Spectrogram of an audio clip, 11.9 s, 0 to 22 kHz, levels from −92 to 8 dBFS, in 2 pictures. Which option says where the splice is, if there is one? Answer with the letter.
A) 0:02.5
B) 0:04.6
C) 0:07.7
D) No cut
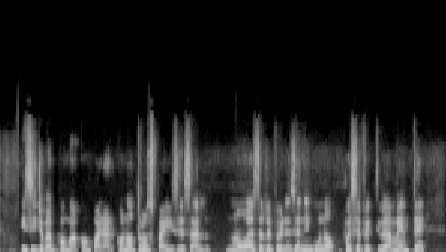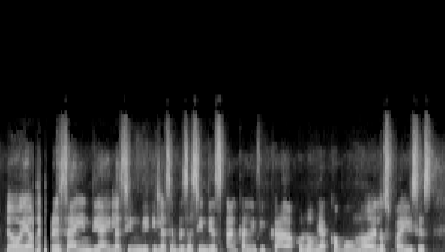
D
